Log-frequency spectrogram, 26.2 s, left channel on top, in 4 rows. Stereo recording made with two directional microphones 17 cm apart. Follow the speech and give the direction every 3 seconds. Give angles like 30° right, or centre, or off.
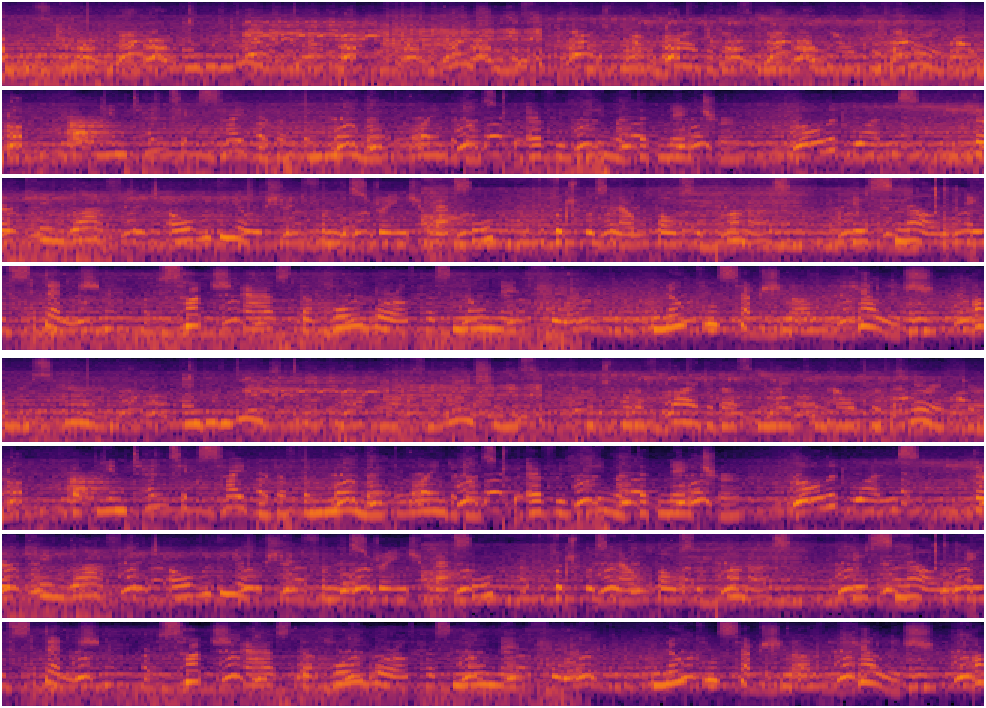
40° right, 30° right, 30° right, 20° right, centre, 10° left, 10° left, 10° left, 10° left.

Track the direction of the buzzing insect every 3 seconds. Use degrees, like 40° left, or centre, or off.
centre, centre, 20° left, 20° left, 20° left, 20° left, 20° left, 20° left, 20° left.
